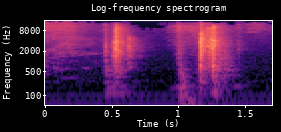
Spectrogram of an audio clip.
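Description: door being closed

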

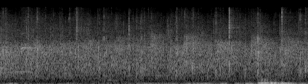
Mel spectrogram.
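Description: applause

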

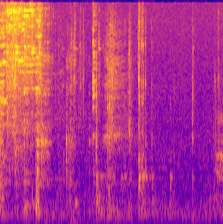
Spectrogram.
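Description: drinking glasses clinking

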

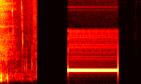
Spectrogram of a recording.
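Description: telephone ringing tone

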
